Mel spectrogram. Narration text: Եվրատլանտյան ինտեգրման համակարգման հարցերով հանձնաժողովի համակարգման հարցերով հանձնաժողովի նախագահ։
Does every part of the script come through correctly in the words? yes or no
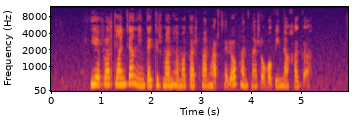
no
